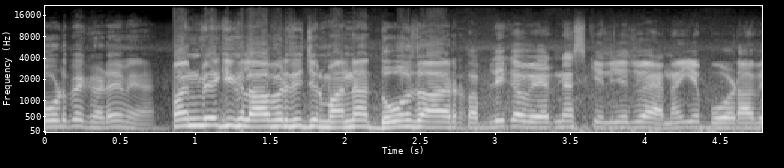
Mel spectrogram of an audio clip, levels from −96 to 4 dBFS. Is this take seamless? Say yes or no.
no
